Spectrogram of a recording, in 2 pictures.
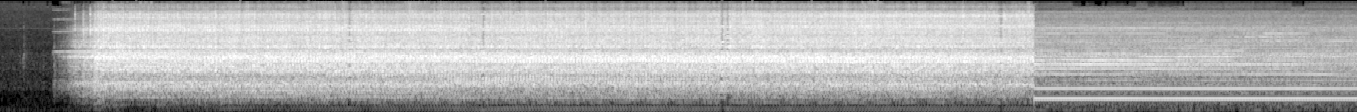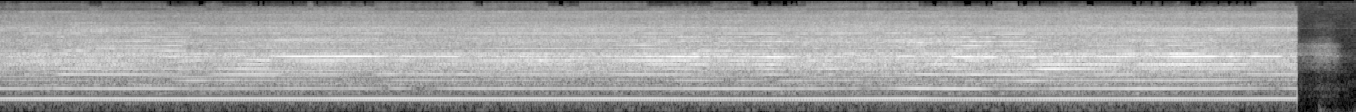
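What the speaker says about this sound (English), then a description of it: "The pieces are so badly damaged that I'm actually planing them down" Power planer shaving down badly damaged wood pieces of a magazine rack, a loud close roar that shifts to a steady high whine midway and runs for about eighteen seconds before cutting off.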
